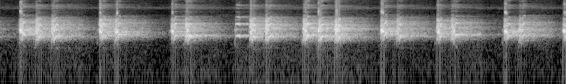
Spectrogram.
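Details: Noisy yellow-vented bulbul chatter meant to attract wild bulbuls of both sexes: rough, burbling bursts repeated roughly every second, each opening with a sharp tick, slightly uneven in rhythm.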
